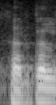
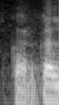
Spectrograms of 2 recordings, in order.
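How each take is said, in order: First: The word begins with an S sound. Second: The word begins with a K sound. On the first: The speaker calls it right. "सर्कल कहते हैं" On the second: The speaker calls it wrong. "सर्कल नहीं कहते"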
